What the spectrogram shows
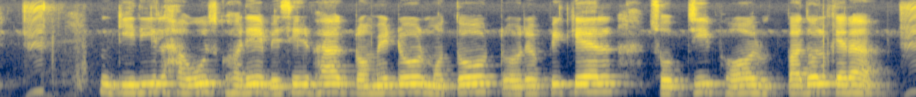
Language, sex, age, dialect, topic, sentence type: Bengali, female, 31-35, Jharkhandi, agriculture, statement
